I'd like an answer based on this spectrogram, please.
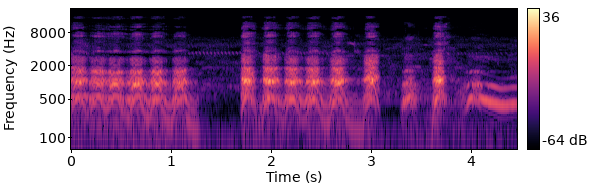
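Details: Dogs barking in the morning with rapid, rhythmic runs of harmonic barks and yips, a brief pause, then further quick barks ending in a drawn-out whine.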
